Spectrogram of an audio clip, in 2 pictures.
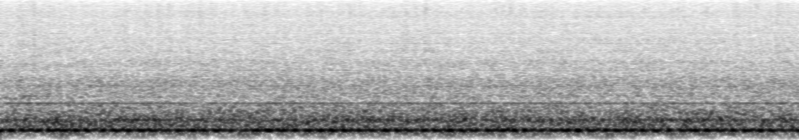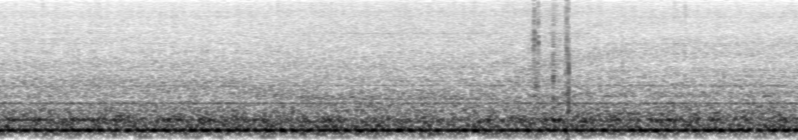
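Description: Ruud outdoor condensing unit running: a steady hum under the even rush of its top fan. Two faint ticks come near the end.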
